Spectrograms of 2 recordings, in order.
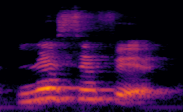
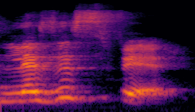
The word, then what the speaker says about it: laissez-faire: इट इज मिसप्रोनाउंस्ड एज laissez-faire, but it is correctly pronounced as laissez-faire. It is a French word which means a policy or attitude of letting things take their own course without interfering.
